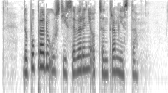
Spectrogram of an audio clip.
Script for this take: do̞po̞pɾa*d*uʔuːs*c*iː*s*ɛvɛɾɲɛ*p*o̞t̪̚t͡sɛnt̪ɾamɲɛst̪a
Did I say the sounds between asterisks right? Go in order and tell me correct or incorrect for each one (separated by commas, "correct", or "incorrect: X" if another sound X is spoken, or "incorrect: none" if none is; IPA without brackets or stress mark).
correct, correct, correct, incorrect: ʔ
